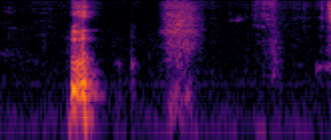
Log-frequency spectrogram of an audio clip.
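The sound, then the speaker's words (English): Open-mouthed chewing of a crunchy insect: a loud wet crunch, then three softer crackling bites spaced irregularly over a couple of seconds, with no talking. “I don't usually chew my mouth open, but I thought it'd be more dramatic.”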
